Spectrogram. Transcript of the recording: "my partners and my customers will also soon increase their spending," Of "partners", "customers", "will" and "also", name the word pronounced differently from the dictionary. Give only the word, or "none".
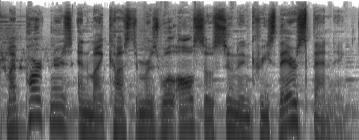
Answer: none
